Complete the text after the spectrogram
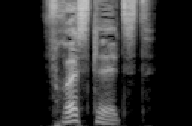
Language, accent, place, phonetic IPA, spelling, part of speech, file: German, Germany, Berlin, [ˈfʁœstl̩st], fröstelst, verb, De-fröstelst.ogg
- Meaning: second-person singular present of frösteln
